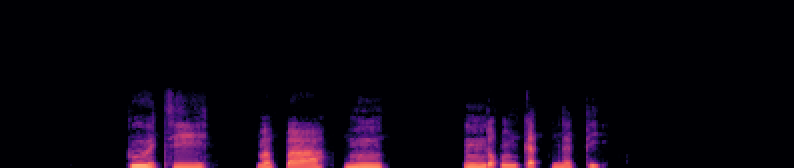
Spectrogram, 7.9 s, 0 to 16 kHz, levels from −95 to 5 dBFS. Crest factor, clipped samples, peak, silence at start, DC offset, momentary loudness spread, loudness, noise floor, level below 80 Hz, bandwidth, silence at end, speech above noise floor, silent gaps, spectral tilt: 18 dB; under 0.1%; -10 dBFS; 1.3 s; under 0.1%; 14 LU; -25 LUFS; under -90 dBFS; -72 dBFS; 4.8 kHz; 1.95 s; over 65 dB; 2.19-2.56 s, 2.77-2.86 s, 3.35-3.42 s, 3.90-4.62 s, 5.77-5.85 s; -9.5 dB/octave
